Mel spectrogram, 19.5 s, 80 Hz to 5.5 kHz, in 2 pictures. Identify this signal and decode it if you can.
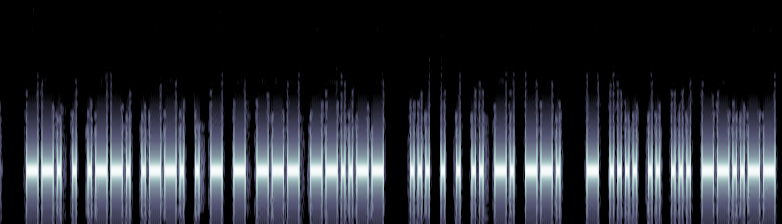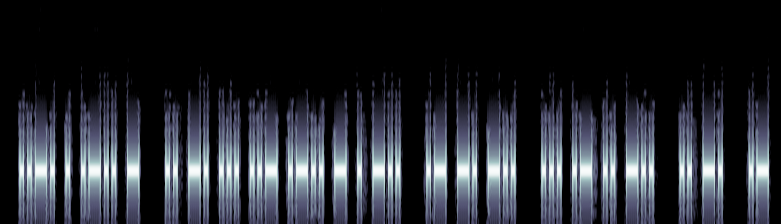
Morse code, heard as a keyed tone, about 25 wpm, 700 Hz. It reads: GEPPETTO, SEEING THIS, FELT INSULTED AND SAID IN A
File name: Pinocchio / Pinocchio ch3 25 25 ik1hge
